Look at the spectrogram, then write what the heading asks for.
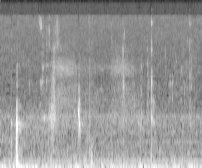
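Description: Chewing on bubble gum, close and quiet, with one sharp crunching bite near the start followed by a few soft, scattered mouth clicks in an otherwise hushed room.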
